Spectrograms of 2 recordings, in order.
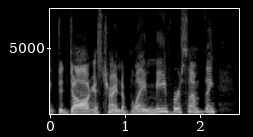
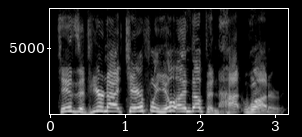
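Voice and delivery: Aquaman PSA voice; 5 semitones higher, 4 dB louder than usual. Retold or imitated. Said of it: "They'd be like".

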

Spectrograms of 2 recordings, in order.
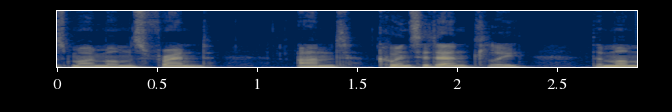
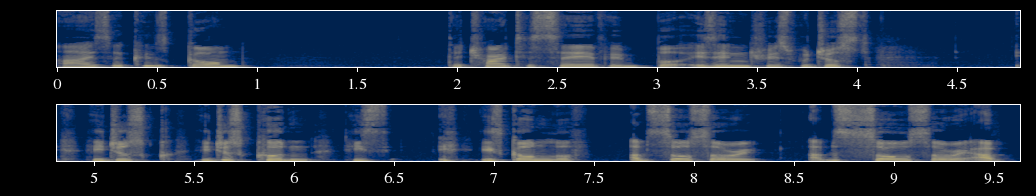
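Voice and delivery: high, louder, voice breaking into sobs; stammering through tears; crying; 12 semitones higher, 4 dB louder than usual. A narrator's reading. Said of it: "We were both crying now".

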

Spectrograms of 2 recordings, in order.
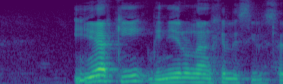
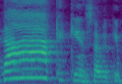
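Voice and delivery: raised-pitch mock angry rant; imitated angry driver; 6 semitones higher than usual. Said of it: "Se baja bien enojado y me dice".

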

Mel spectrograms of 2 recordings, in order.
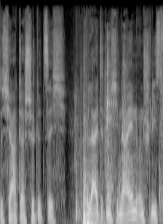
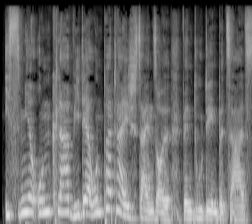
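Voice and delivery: much higher, slow, mocking kangaroo; higher cheeky kangaroo; 10 semitones higher than usual. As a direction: play the kangaroo as a smug know-it-all. Kangaroo voiced in story.

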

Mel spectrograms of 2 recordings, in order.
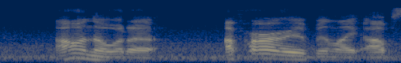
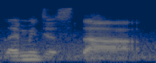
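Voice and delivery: softer, lower repeat; calming self down; 6 semitones lower, 6 dB quieter than usual. Real, not acted. Cooling off after a rant, quiet self-calming. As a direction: talk yourself down.

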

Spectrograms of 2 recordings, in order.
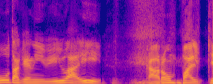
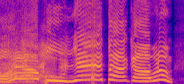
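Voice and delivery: a much higher, stretched-out, very slow shout of shock; panicked shout; 14 semitones higher, much slower than usual. Retold or imitated. To friends, reliving the moment a man drew a gun, panicked shout. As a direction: yell it as if a gun just came out.

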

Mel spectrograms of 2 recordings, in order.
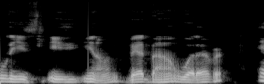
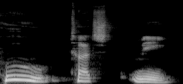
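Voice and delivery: Jesus asking again, more insistent; slow insistent Jesus; 4 semitones higher, much slower than usual. Retold or imitated. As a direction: press the question again, slowly. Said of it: "And Jesus says".

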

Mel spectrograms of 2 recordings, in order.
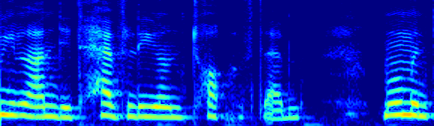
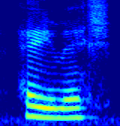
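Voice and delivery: ordinary delivery, nothing marked

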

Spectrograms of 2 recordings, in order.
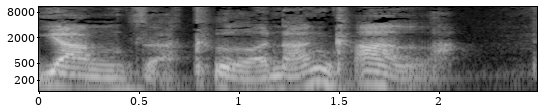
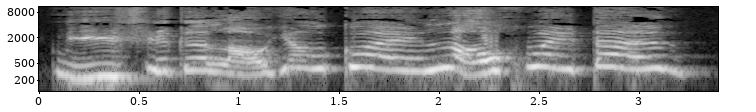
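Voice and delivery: crying shout; 8 dB louder than usual. Acted. Bully crying and yelling insults at the doll. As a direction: scream the insults through tears. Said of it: "哭着嚷道".

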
